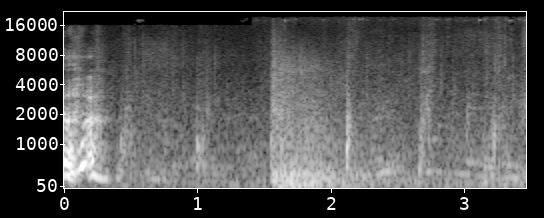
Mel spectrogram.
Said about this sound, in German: Wieder durch die Schleuse. Genau. Ist immer ein stetiges Türen auf, Türen zu.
